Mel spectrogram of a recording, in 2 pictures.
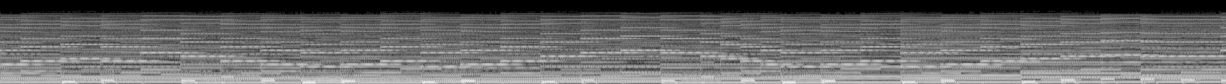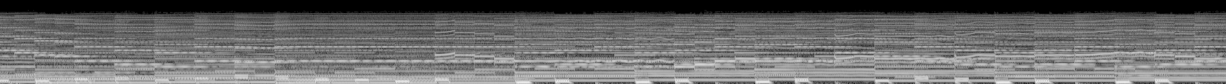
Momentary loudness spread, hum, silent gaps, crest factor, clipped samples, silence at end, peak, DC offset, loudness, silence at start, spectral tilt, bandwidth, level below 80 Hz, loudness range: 2 LU; none; none; 12 dB; under 0.1%; 0 s; 0 dBFS; under 0.1%; -11 LUFS; 0 s; -4.5 dB/octave; 12.5 kHz; -26 dBFS; 1 LU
